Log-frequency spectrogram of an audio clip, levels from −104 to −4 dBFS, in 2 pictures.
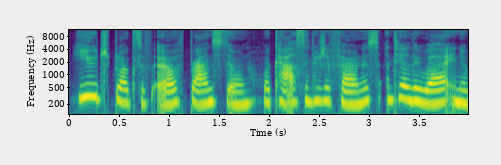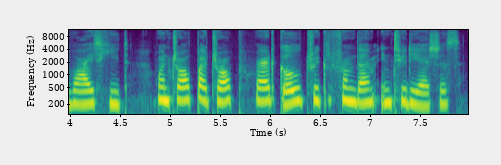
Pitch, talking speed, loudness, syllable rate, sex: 230 Hz, 225 wpm, -16 LUFS, 5.6 syllables/s, female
